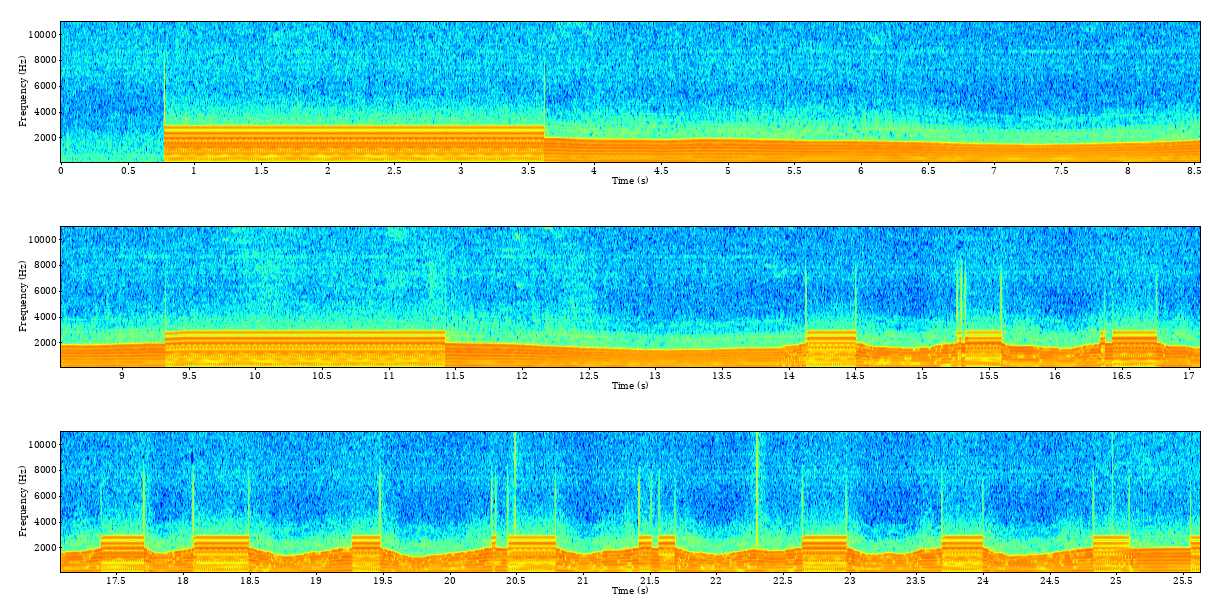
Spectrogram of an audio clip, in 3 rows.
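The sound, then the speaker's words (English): Electronic feedback tones from a 3D scanner indicating scan quality while a person's head is scanned: a steady harmonic tone with slow pitch glides, then rapid rising-and-falling warbling beeps in a quick rhythm, loud and continuous with no speech. “It will take a few moments for me to do the scan, and during the process, you will hear audio tones that give me feedback on the quality of the scan.”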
